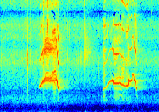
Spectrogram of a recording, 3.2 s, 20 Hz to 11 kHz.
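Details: Osprey at the nest while eating, Satakunta, Finland, 4 August 2022, live nest camera; two loud whistled calls about a second apart, each a level, slightly wavering note that drops at the end, with faint clicks.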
